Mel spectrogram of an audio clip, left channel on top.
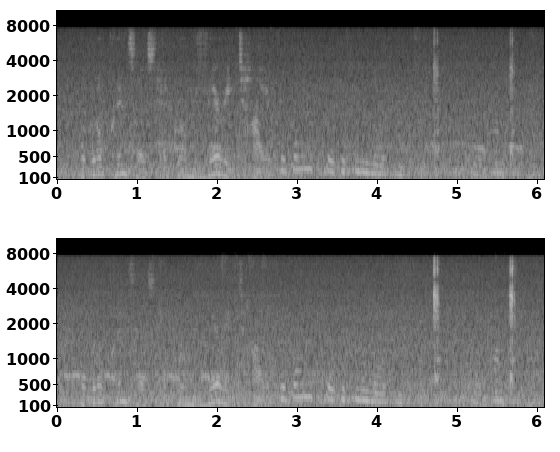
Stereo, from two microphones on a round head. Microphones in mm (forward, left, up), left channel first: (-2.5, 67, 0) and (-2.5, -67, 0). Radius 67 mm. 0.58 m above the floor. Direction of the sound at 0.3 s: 60° left (ahead or behind).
